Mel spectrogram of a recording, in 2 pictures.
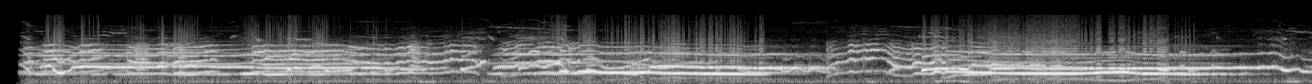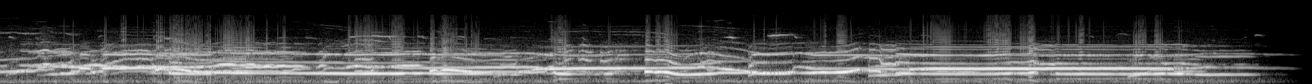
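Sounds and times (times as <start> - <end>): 
wolves: 0.2 - 26.2.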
